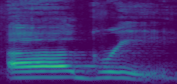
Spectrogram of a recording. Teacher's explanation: You hear that schwa sound at the beginning.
